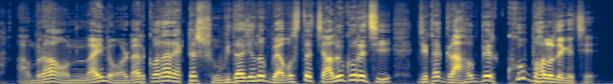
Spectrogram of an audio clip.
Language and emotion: Bengali, happy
